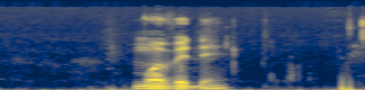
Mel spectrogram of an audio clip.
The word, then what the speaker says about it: Mourvedre: How do you say that? Mourvedre. yeah, more of a dare.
